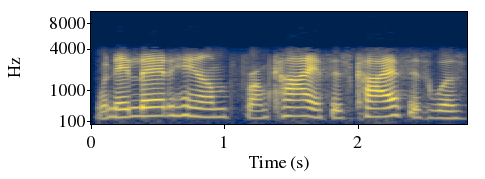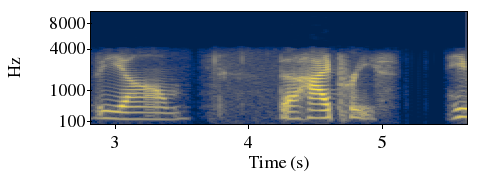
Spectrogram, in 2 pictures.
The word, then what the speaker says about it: Caiaphas: Then let they, Jesus, from, I pronounce that, Caiaphas. – Caiaphas, unto the hall of judgment, and it was early.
